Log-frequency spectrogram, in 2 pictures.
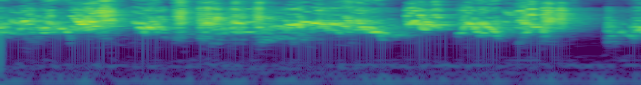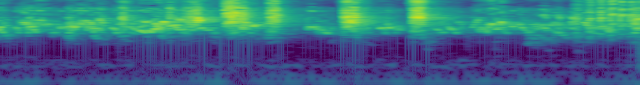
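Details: Singing pet budgies keep up a dense, continuous warble of buzzy chirps and chattering notes, bright and high, with only brief gaps between loud phrases.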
